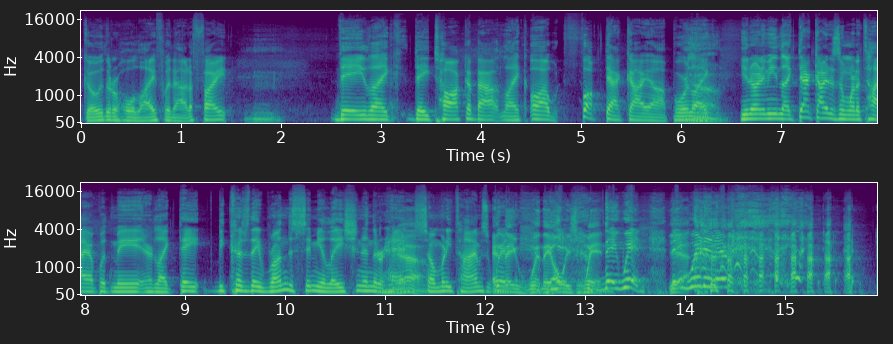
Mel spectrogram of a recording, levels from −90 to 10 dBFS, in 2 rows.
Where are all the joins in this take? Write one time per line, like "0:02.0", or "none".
none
